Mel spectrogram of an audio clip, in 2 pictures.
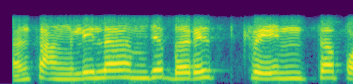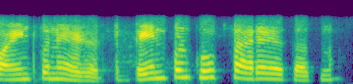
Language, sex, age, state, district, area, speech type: Marathi, male, 30-45, Maharashtra, Sangli, urban, conversation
